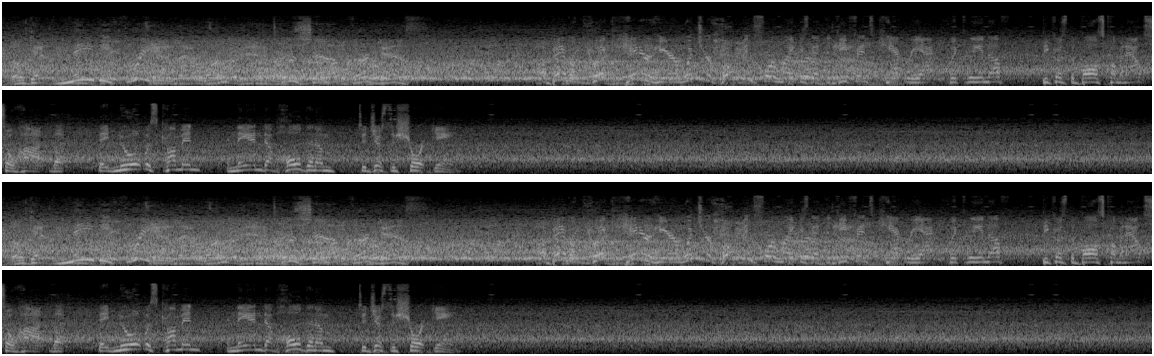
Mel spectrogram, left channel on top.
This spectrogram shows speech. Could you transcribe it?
They'll get maybe 3 out of that one, and it's going to set up 3rd down. A bit of a quick hitter here. What you're hoping for, Mike, is that the defense can't react quickly enough because the ball's coming out so hot, but they knew it was coming, and they end up holding them to just a short gain.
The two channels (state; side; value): identical; both; correlation 1.00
